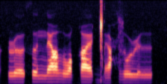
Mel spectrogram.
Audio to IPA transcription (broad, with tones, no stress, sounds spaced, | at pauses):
ɭ œ˨ θ ə˦ n æ˦ ðˤ u˨ q æ˦ ɡ͡ǁ æ˨ ħ z o˦ ɭ ɘ˦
